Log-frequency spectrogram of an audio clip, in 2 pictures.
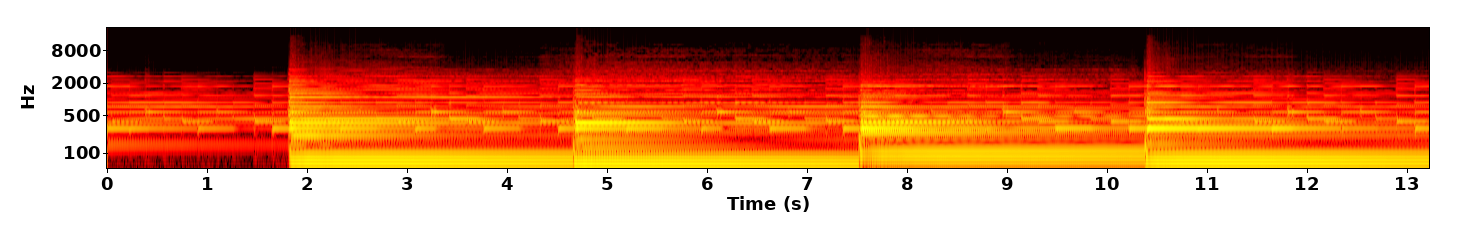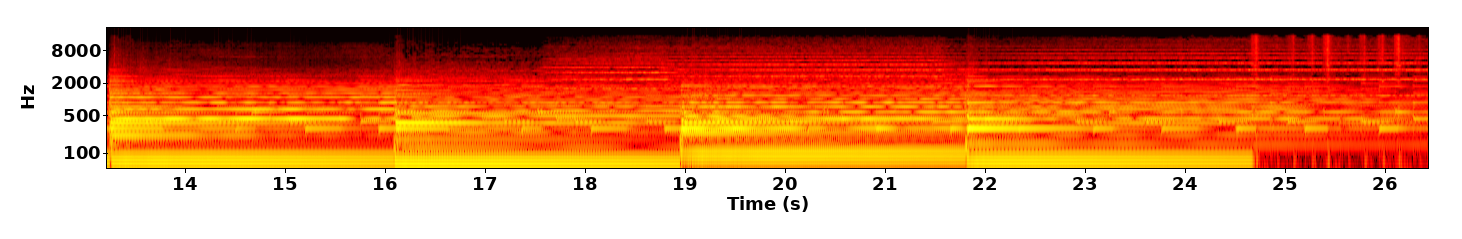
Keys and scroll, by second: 15.9 ctrl+z.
